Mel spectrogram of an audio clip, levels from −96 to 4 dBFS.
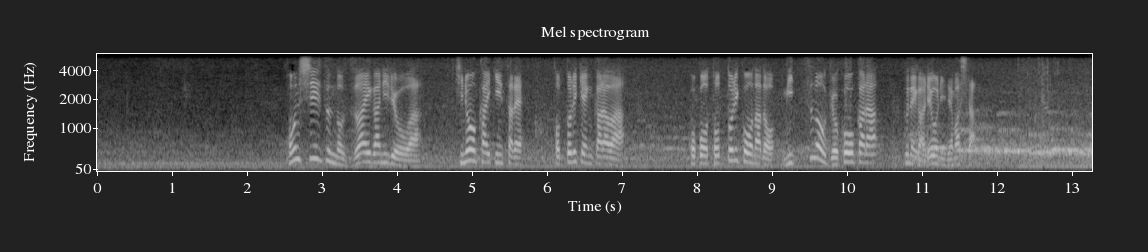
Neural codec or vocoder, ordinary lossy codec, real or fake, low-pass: none; none; real; 5.4 kHz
